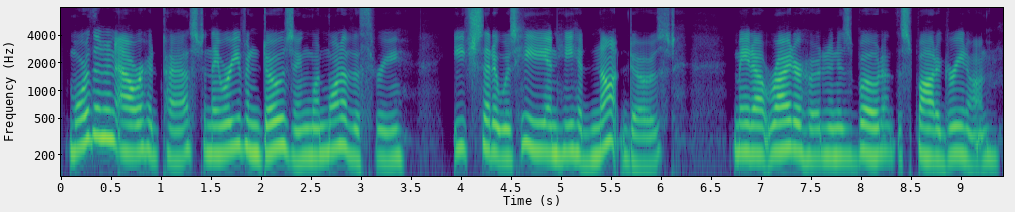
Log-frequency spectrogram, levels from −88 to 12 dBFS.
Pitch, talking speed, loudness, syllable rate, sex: 210 Hz, 225 wpm, -17 LUFS, 5.6 syllables/s, female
